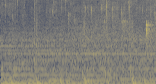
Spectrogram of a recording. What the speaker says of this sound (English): You get that sear. Hear it?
